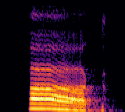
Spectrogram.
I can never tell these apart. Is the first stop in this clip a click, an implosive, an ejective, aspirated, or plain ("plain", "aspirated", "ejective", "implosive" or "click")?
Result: plain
